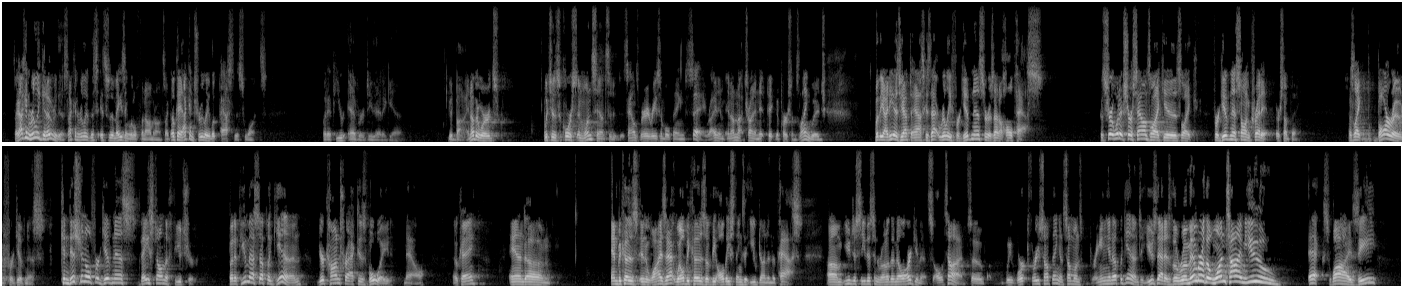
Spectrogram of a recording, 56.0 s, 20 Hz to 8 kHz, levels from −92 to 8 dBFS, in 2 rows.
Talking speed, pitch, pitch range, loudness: 185 wpm, 180 Hz, 150-230 Hz, -24 LUFS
